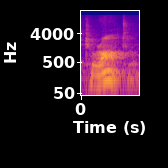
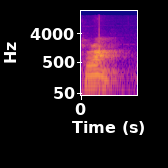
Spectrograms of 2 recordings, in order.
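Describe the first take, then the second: First: The final T sound is clearly pronounced. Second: The final T sound is dropped. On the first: This is the formal way to say it. "the formal way" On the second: This is how local people say it. "They do not pronounce this last T"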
